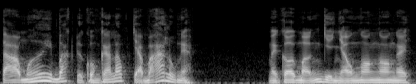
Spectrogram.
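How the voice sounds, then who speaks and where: A man's voice: low voice, fairly quick, darkish tone, close to an everyday voice. A man voicing a jovial rural man in his thirties who boasts and teases, with a Southern Vietnamese accent. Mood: cheerful. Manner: boastful, teasing banter.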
